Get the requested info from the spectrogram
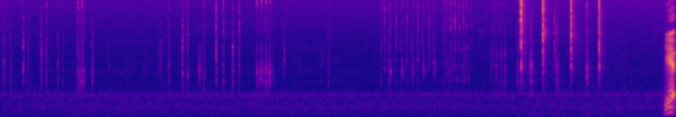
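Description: Faint, irregular plastic clicks from the buttons and thumbsticks of an Xbox One controller being pressed and moved while it is tested, with a quicker, louder run of clicks near the end.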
